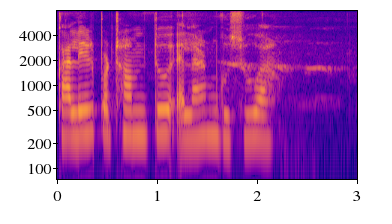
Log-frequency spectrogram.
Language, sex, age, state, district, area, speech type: Assamese, female, 18-30, Assam, Darrang, rural, read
